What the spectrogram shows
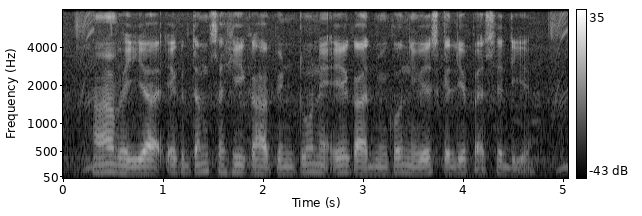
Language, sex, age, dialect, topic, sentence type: Hindi, male, 18-24, Kanauji Braj Bhasha, banking, statement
